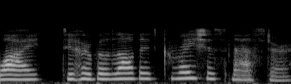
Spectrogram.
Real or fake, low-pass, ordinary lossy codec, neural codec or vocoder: fake; 5.4 kHz; MP3, 32 kbps; codec, 16 kHz, 8 kbps, FreqCodec, smaller model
